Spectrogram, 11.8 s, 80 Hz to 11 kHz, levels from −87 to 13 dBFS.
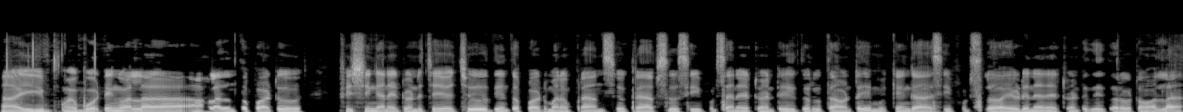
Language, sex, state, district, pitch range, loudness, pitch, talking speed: Telugu, male, Andhra Pradesh, Guntur, 90-100 Hz, -16 LUFS, 95 Hz, 135 wpm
